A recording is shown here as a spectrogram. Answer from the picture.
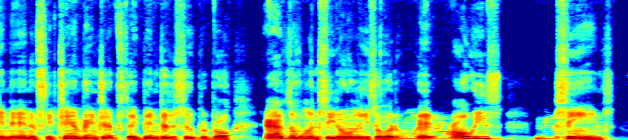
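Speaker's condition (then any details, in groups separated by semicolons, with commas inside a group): Cerebral palsy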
